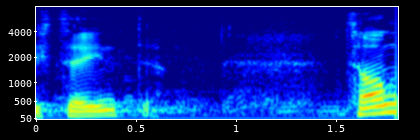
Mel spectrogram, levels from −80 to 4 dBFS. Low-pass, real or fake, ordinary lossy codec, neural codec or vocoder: 7.2 kHz; real; none; none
